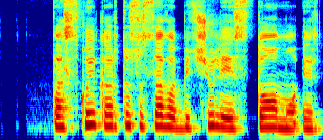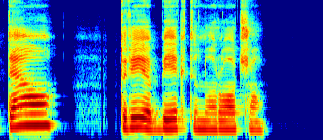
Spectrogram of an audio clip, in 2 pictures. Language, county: Lithuanian, Klaipėda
